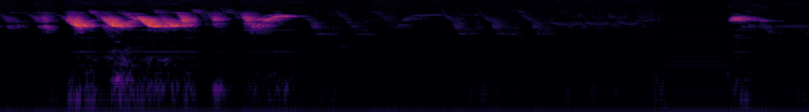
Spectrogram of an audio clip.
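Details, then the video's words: Quiet, somewhat distant canary song of the 'gacor' chirping-and-rolling kind, a prompt for other canaries: a burst of dense descending chirps for two seconds, then soft trailing notes and a short final chirp. "Kenari gacor cuit cuit ngerol untuk pancingan kenari biar gacor"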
